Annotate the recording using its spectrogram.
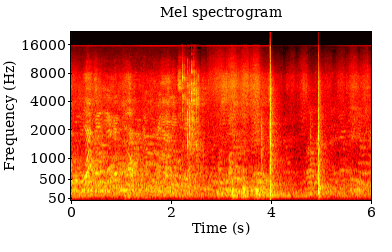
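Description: An ink roller rolls across a sticky slab.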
